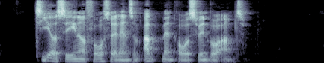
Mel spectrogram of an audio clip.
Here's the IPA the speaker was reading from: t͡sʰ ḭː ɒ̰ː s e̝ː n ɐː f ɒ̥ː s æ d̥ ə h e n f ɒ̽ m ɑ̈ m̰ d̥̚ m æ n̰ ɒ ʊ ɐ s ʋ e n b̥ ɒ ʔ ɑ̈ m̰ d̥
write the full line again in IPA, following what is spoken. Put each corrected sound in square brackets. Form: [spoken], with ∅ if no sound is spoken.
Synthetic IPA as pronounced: t͡sʰ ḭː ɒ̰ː s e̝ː n ɐː f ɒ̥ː s æ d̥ ə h [æ] n [s] ɒ̽ m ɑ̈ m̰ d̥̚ m æ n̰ ɒ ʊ ɐ s ʋ e n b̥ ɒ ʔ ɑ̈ m̰ d̥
